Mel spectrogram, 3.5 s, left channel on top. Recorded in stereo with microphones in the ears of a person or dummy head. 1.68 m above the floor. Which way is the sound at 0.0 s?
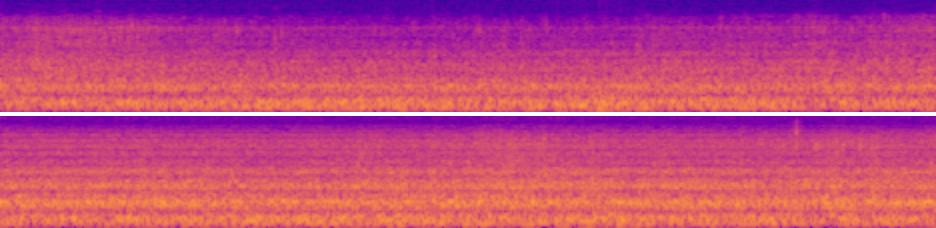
65° right (ahead or behind).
